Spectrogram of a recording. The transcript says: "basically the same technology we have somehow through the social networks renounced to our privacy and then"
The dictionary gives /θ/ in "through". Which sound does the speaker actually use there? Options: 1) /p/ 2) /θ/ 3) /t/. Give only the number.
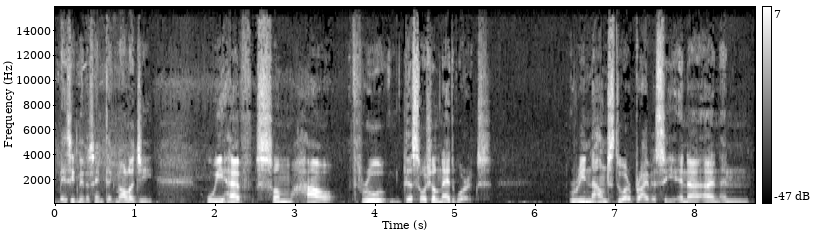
2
